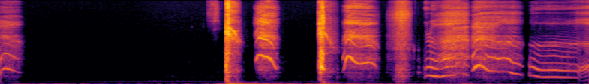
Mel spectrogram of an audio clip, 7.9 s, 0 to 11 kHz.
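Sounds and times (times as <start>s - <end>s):
person sneezing: 3.0s - 5.5s
person sniffling: 4.3s - 6.6s
person making breathy whimpering vocal sounds: 5.7s - 7.8s.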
